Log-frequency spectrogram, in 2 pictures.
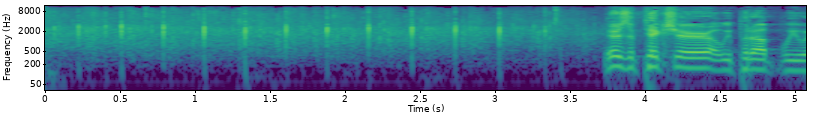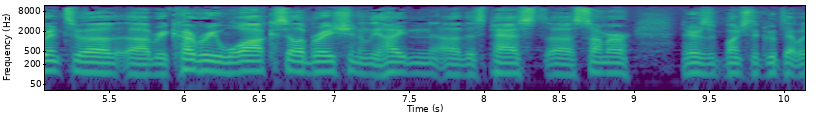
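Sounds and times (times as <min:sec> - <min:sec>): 
audience claps for Celebrate Recovery ministry group: 0:00.0 - 0:03.8
speech: 0:03.7 - 0:10.1.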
